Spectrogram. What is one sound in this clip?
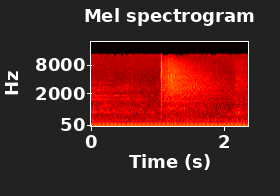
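A volleyball is spiked with a sharp slap.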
